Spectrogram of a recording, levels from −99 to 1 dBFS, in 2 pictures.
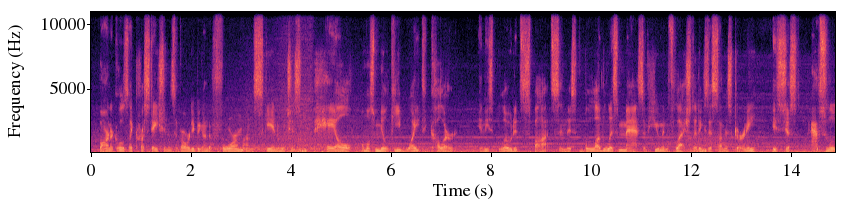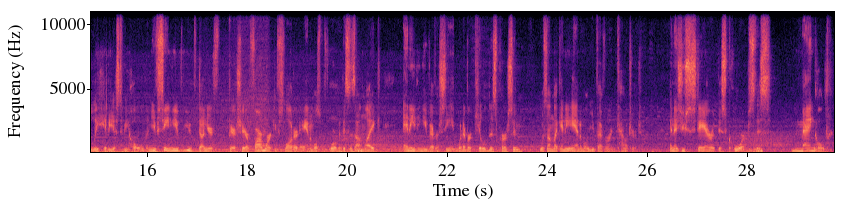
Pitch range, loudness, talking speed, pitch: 85-100 Hz, -23 LUFS, 170 wpm, 90 Hz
